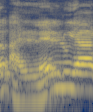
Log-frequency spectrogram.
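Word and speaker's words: alleluia: 알렐루야 란 말도 있는데 그 알렐루야 를 말은 라틴어 요 쉬어 바람을 나 팀 쪽 으 발음을 좀 못해서 발음이 안되서 알렐루야 이런 말이 있습니다 갈래로 야 라는 뜻으로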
